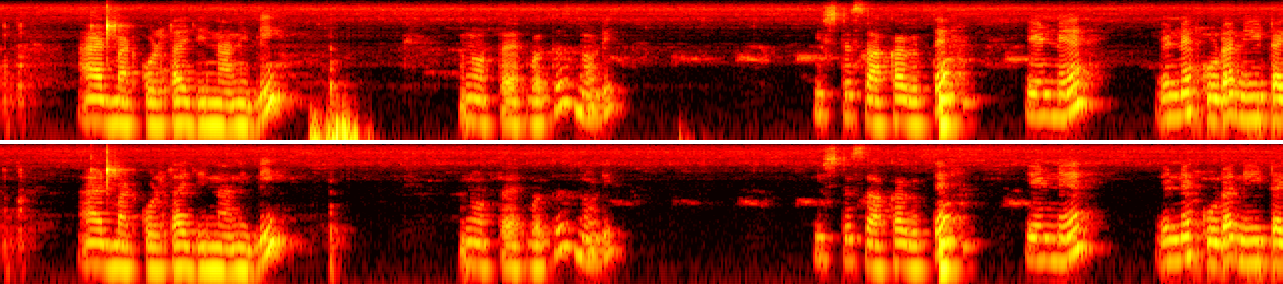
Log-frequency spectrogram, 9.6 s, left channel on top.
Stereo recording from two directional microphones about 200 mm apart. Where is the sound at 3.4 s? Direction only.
5° left (ahead or behind).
